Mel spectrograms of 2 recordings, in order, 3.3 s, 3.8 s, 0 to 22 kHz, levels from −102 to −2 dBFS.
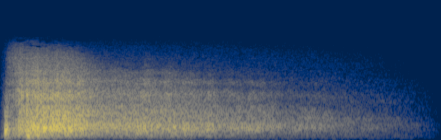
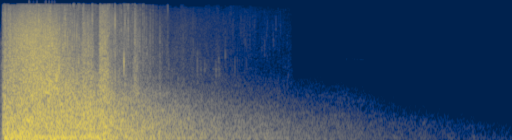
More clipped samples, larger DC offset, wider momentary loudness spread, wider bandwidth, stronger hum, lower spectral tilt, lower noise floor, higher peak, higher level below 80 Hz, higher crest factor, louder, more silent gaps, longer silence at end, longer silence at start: neither; neither; about the same, 22 LU vs 21 LU; second, 5.8 kHz vs over 20 kHz; neither; first, -9 dB/octave vs -3.5 dB/octave; second, -68 dBFS vs -82 dBFS; second, -8 dBFS vs 0 dBFS; second, -68 dBFS vs -26 dBFS; about the same, 20 dB vs 18 dB; second, -25 LUFS vs -12 LUFS; neither; second, 0.95 s vs 2.4 s; about the same, 0.05 s vs 0 s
